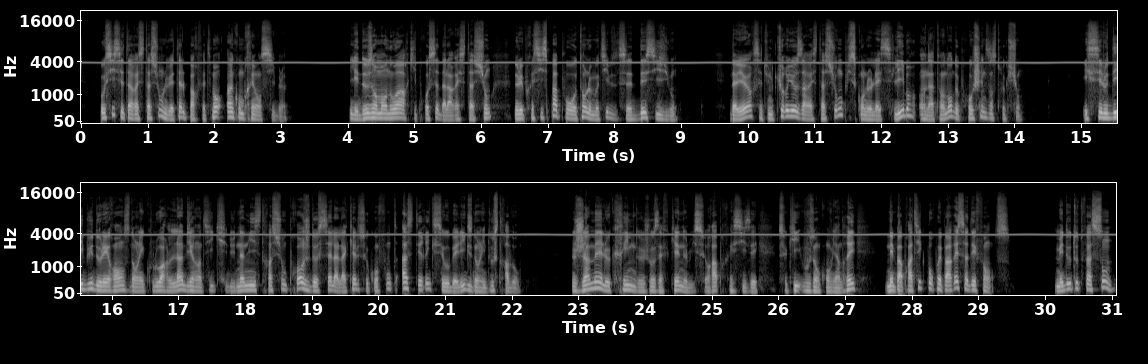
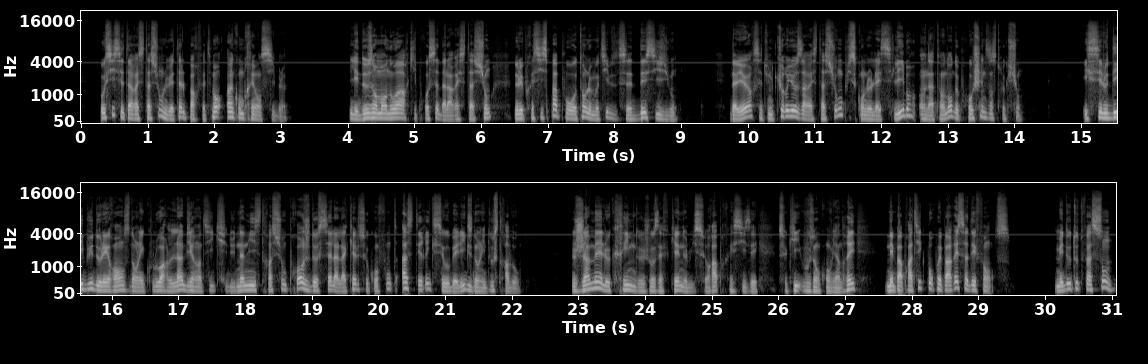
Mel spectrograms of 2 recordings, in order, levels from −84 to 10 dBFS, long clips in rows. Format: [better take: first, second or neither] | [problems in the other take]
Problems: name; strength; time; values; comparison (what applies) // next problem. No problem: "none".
second | high-pitched whine; loud; throughout; 4 kHz, 7 dB below the speech; faint in the second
